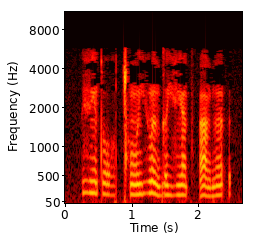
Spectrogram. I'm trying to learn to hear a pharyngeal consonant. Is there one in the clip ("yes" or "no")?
no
